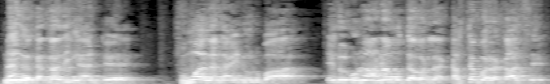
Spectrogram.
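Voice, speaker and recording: A man's voice: fairly high pitch, very animated. A man arguing as an indignant bank customer in a comedic sketch, firing off questions. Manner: argumentative, indignant, rapid-fire questioning. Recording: echoey room with faint music.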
